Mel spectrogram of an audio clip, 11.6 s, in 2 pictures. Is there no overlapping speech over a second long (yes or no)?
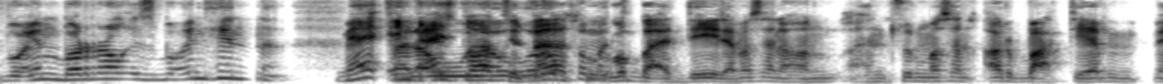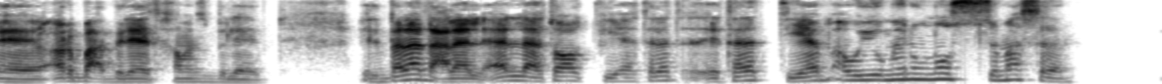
no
